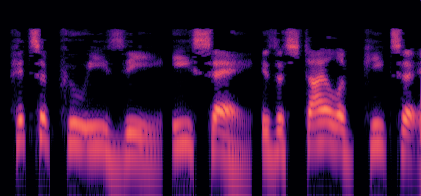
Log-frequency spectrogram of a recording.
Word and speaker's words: pugliese: Pizza pugliese, Italian pronunciation, pizza pugliese, is a style of pizza in Italian cuisine prepared with tomato, onion, and mozzarella.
